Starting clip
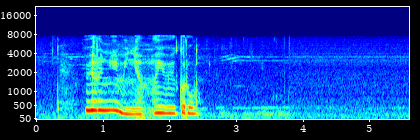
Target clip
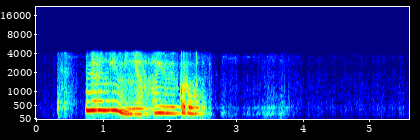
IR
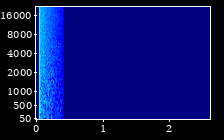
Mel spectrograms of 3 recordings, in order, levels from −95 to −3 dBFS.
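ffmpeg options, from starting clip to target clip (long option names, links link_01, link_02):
-filter_complex "[0:a]asplit=2[link_01][link_02];[link_02]adelay=97,lowpass=frequency=2100:poles=1,volume=-10dB,asplit=2[link_03][link_04];[link_04]adelay=97,lowpass=frequency=2100:poles=1,volume=0.24,asplit=2[link_05][link_06];[link_06]adelay=97,lowpass=frequency=2100:poles=1,volume=0.24[link_07];[link_01][link_03][link_05][link_07]amix=inputs=4:normalize=0,asplit=2[link_08][link_09];[link_09]highpass=frequency=720:poles=1,volume=15dB,asoftclip=type=tanh:threshold=-6dB[link_10];[link_08][link_10]amix=inputs=2:normalize=0,lowpass=frequency=1200:poles=1,volume=-6dB,agate=range=-33dB:threshold=-41dB:ratio=3:detection=peak,highpass=150,volume=3dB" -ar 48000 -c:a libopus -b:a 8k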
